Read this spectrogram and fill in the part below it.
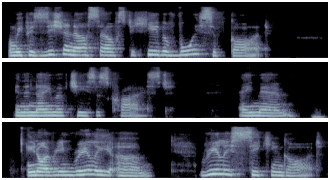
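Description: A woman's voice: mid-range voice, slow, darkish tone. A woman pastor giving a sermon and prayer, speaking earnestly and repeating phrases for emphasis. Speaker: pastor preaching to a church.

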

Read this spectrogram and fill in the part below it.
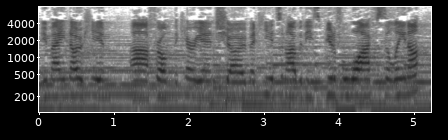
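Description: A man introducing a guest speaker from the stage in a hesitant, halting way. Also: high-pitched, level tone, music in the background.

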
